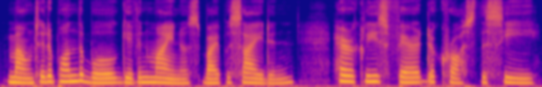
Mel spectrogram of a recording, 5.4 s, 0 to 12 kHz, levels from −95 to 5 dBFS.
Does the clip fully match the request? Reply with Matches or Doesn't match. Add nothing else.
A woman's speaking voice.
Matches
